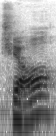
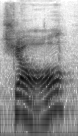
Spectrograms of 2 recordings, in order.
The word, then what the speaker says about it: chai: called chai or char it actually pronounced char although it's spelt chai and the the china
